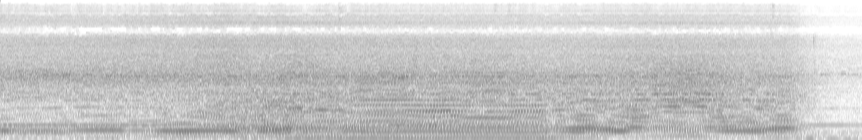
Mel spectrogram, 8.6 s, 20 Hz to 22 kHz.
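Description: A 376ci LS engine on a dyno making a short pull from about 4,000 to 4,500 RPM, a loud steady mechanical roar that holds its pitch for several seconds before cutting off near the end.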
